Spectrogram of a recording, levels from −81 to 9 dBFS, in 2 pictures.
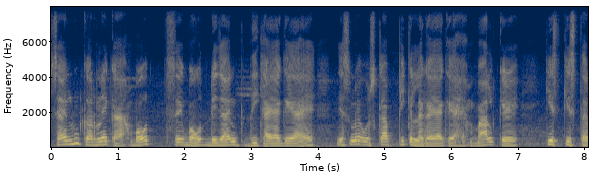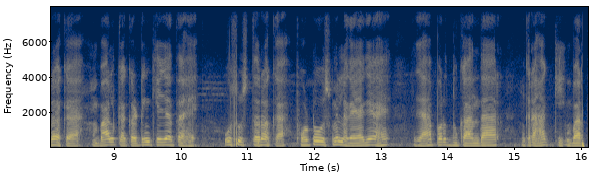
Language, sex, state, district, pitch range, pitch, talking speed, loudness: Hindi, male, Punjab, Kapurthala, 130-160 Hz, 140 Hz, 155 wpm, -16 LUFS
